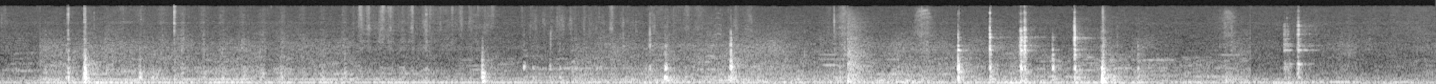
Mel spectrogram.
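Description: Light metal clicks and clinks of a screwdriver and small screws and parts being worked into the cast gear-housing cover of an old electric chainsaw, scattered taps that come thickest past the middle, over a faint steady low hum.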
